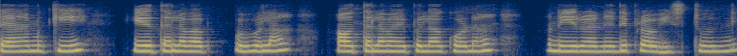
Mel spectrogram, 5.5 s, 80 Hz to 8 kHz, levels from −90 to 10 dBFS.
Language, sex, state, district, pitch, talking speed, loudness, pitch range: Telugu, female, Andhra Pradesh, Krishna, 265 Hz, 140 wpm, -17 LUFS, 255-275 Hz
